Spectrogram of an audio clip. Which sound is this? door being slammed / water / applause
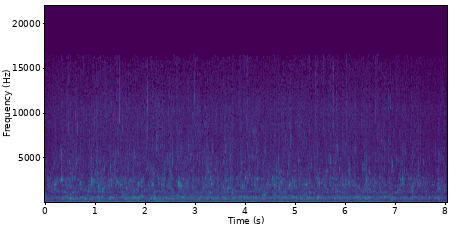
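water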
